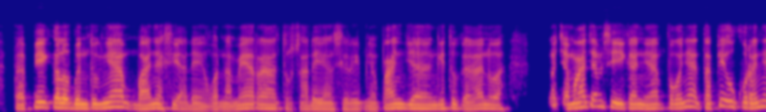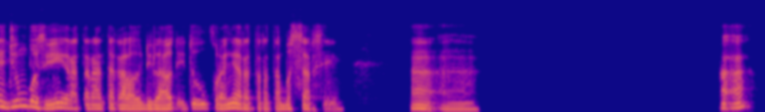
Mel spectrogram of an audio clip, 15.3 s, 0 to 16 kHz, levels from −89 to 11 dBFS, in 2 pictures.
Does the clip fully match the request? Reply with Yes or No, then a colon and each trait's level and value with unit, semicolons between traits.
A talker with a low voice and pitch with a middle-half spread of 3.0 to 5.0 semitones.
Yes: low, 125 Hz; average, 3.7 semitones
